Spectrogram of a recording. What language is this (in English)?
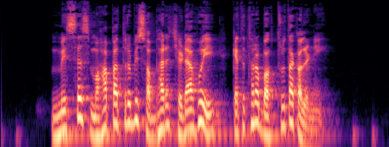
Odia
